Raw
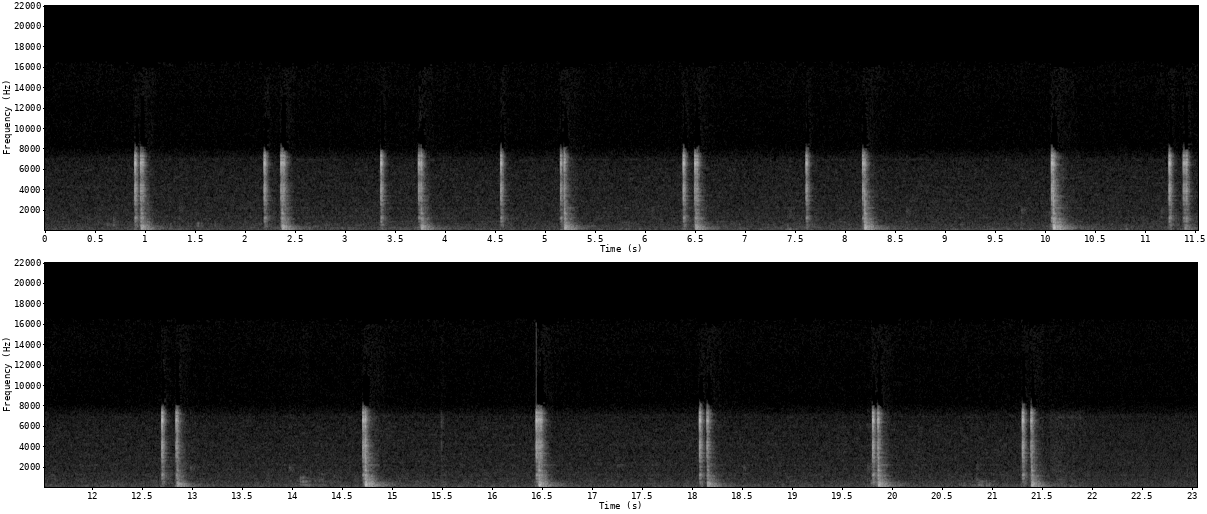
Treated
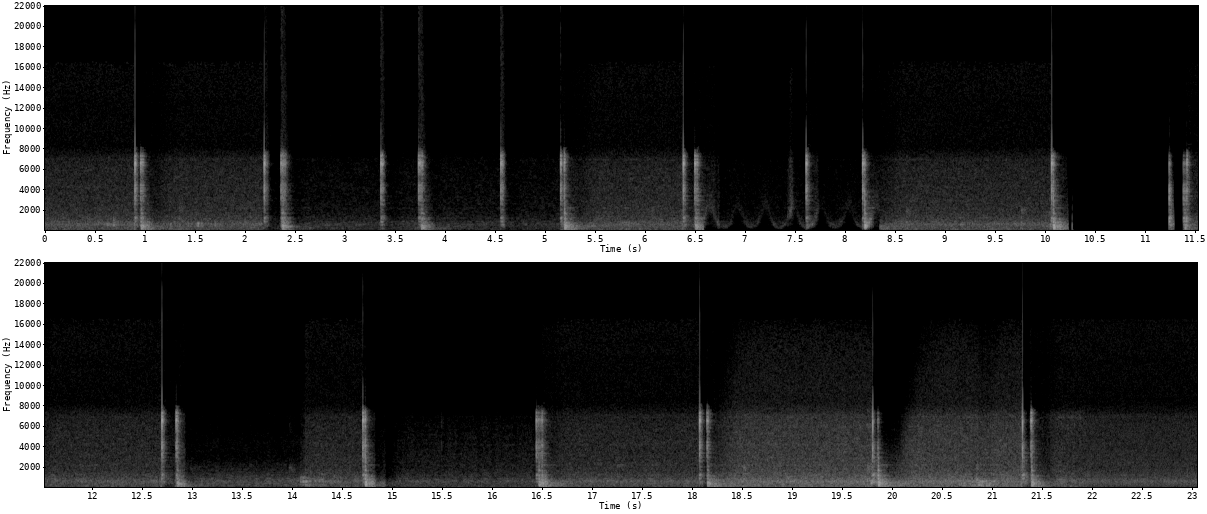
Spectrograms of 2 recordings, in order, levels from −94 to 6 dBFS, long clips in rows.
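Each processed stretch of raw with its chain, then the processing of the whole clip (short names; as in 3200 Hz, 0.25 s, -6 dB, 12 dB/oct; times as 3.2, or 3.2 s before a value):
2.2–5.16 G.711 law mismatch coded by A + ensemble effect
6.58–8.35 gate -57 dBFS, range -16 dB + bell 590 Hz -3.5 dB 2.7 oct + LFO high-pass sine 3.6 Hz 320–2500 Hz
10.22–11.42 level-crossing sampler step -40.5 dBFS + air absorption 310 m
12.93–14.13 median filter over 15 samples + ensemble effect
14.83–16.5 level quantiser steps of 17 dB + air absorption 86 m
18.22–21.37 G.711 law mismatch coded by mu + treble ducked by the level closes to 2400 Hz, closed at -29.5 dBFS
whole clip: HPF 82 Hz; bell 650 Hz +10 dB 1.4 oct; compressor 3:1, threshold -37 dBFS; gain +1 dB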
